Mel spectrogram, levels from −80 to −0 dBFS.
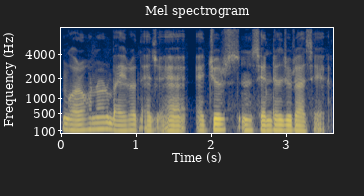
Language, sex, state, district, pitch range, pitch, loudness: Assamese, male, Assam, Kamrup Metropolitan, 105-115 Hz, 110 Hz, -19 LUFS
